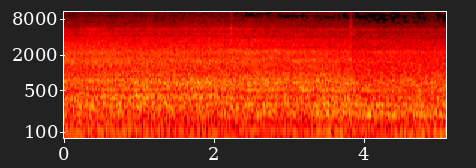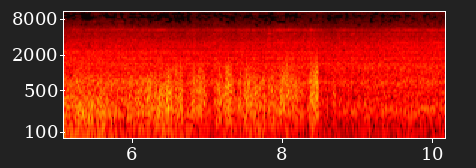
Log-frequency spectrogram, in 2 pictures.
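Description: HGMU-30R diesel-electric locomotive, powered by an EMD diesel engine, running past at speed, followed by its passenger coaches rolling by. Over the second half the wheels clatter over the rail joints, and the sound eases off near the end.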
